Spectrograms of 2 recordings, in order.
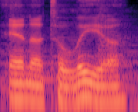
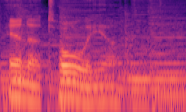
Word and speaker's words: Anatolia: you may have noticed my pronunciation of anatalia switch to the corrected version Anatolia many thanks for that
